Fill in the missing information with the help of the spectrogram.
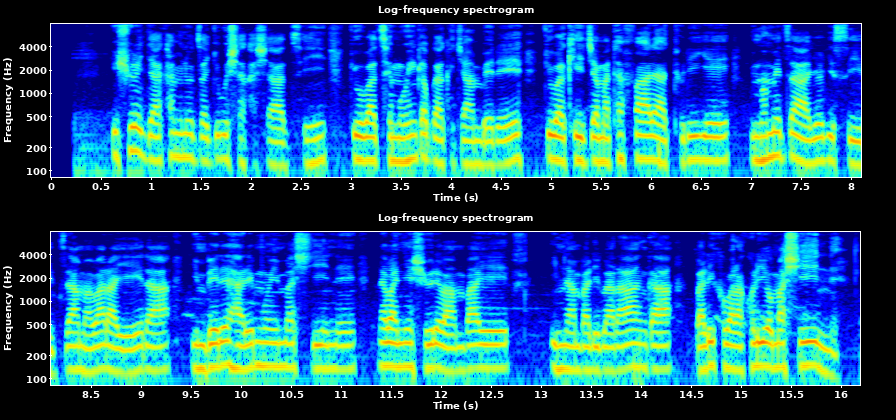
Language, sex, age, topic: Rundi, male, 18-24, education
